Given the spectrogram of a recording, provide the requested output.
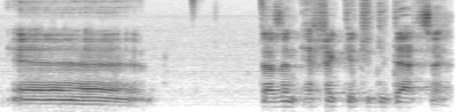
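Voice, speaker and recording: A man with a non-native accent at a very slow pace. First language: not English. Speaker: phone repair technician. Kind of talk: tutorial. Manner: halting, many fillers and restarts.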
